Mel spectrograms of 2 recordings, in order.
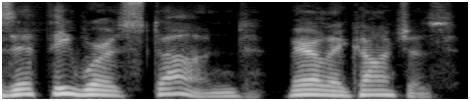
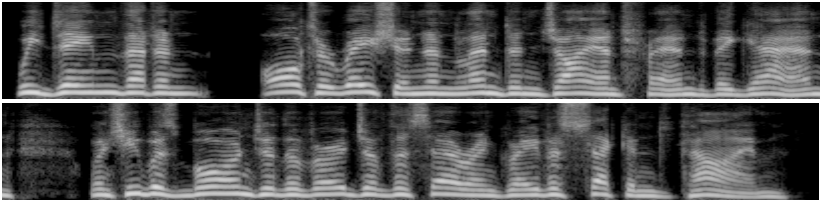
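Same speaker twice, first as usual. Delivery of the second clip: raised, loud, weary giantess voice; exhausted giant leader; 7 semitones higher, 5 dB louder than usual. A narrator's reading. Iron Hand Coldspray pleading to Covenant, weary and solemn. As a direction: speak with spent, solemn strength.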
